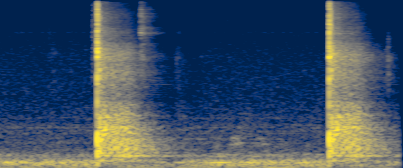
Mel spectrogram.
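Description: Pellets from an air gun smack into a paper target on a wall.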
